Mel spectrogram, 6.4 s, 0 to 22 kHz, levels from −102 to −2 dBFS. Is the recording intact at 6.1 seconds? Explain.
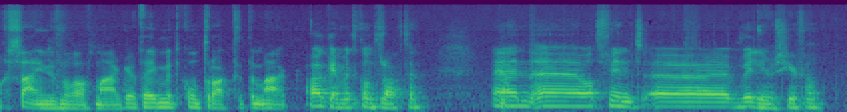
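No, there's Wi-Fi interference from 3.77 s to the end: a nearby radio's 102.4 ms beacon gets rectified, giving a quiet ticking about ten times a second, well under the speech.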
